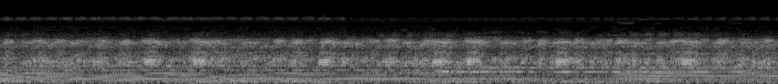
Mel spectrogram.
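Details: Frogs calling together in a dense chorus; short bright croaks pop out at irregular moments over a steady layered drone and a continuous high hiss.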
